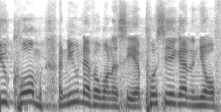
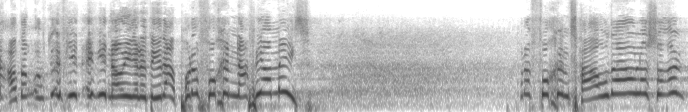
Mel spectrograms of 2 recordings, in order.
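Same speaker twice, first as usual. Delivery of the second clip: exasperated rant; 9 semitones higher than usual. Real, not acted. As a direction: rant high at her. Ranting at squirter.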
